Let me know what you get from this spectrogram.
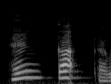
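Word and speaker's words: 変化: 변할 변자는요, 음으로 읽을 때는 행이라고 읽어요. 그래서 변화라는 단어는 행가라고 읽습니다.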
